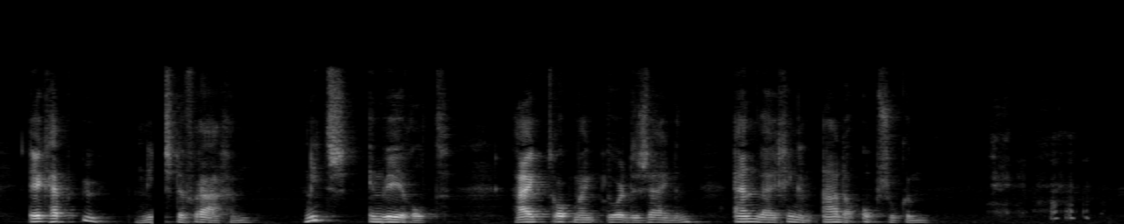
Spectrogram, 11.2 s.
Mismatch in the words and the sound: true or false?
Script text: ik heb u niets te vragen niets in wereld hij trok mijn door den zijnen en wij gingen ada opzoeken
true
